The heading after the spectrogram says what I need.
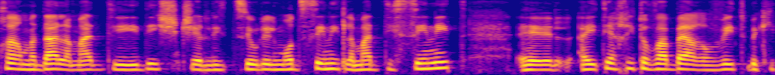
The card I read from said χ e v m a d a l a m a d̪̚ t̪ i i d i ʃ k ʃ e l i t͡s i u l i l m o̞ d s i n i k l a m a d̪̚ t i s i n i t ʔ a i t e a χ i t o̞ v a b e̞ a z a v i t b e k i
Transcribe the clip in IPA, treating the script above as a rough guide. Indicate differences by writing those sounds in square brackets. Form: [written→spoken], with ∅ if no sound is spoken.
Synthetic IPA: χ e [v→ʁ] m a d a l a m a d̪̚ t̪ i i d i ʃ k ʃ e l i t͡s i u l i l m o̞ d s i n i [k→t] l a m a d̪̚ t i s i n i t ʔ a i t [e→i] a χ i t o̞ v a b e̞ a [z→ʁ] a v i t b e k i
